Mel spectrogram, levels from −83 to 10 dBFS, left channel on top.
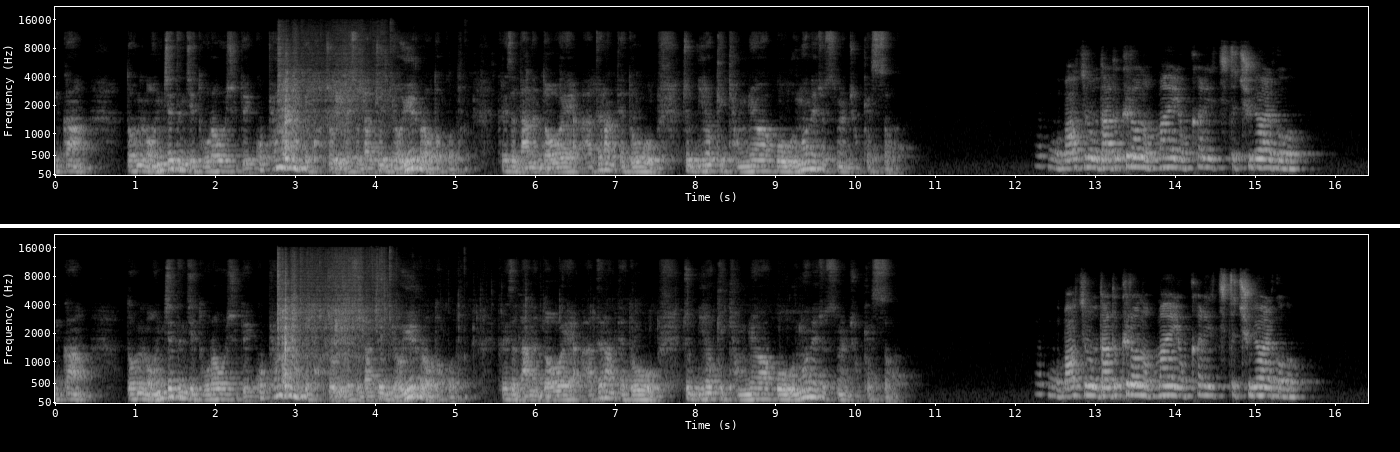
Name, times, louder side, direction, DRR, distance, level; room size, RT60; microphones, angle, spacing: voice 1, 0.0-5.0 5.5-10.5, right 1 dB, 80° left, -3 dB, 1.5 m, -25 dB
sound 1, 2.7-8.4 8.7-8.8 9.0-9.3, right 1 dB, 85° right, 0.9 m, -33 dB
voice 2, 12.2-15.5, right 2 dB, 50° right, 1 dB, 1.0 m, -25 dB
5.0 x 2.4 x 3.5 m, 0.63 s
head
